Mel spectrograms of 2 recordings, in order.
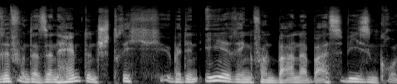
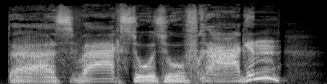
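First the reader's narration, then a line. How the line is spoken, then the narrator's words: Roared. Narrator (German): brüllte Nesselbrand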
